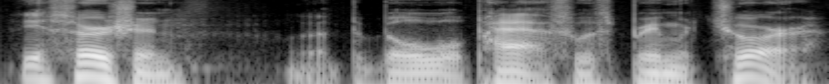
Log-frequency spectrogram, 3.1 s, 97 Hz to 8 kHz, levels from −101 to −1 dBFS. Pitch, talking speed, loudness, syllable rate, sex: 90 Hz, 175 wpm, -19 LUFS, 5.5 syllables/s, male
